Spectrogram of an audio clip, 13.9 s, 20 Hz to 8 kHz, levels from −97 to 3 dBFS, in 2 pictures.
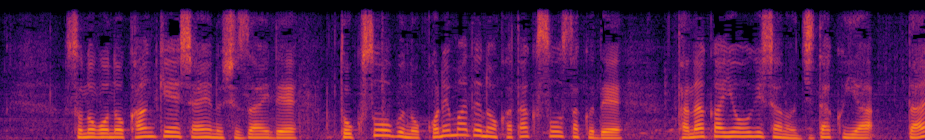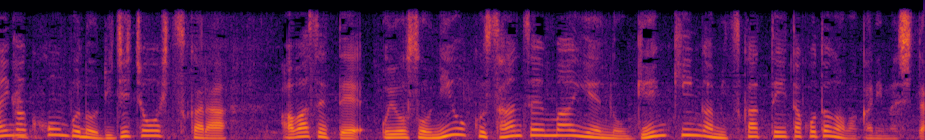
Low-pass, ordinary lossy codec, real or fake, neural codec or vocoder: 7.2 kHz; none; real; none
